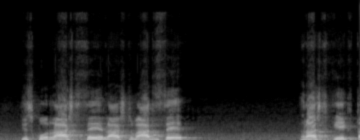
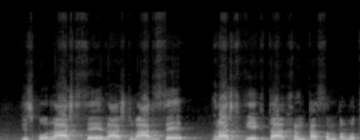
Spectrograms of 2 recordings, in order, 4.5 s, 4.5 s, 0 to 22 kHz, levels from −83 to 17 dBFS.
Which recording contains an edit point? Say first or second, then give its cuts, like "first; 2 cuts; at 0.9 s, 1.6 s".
second; 1 cut; at 2.5 s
